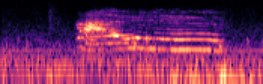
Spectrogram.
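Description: A domestic cat meowing once: a single drawn-out meow a little over a second long, starting just over half a second in, which its owner takes as the cat being angry.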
